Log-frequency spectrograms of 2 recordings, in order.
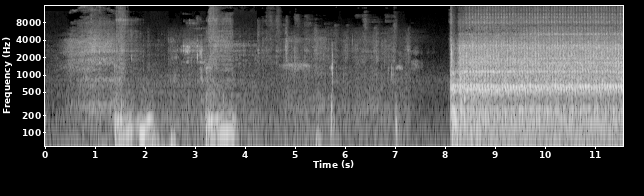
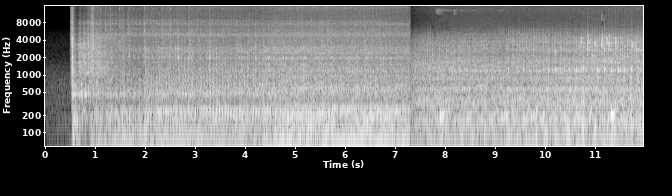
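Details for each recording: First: Suzuki 85 hp two-stroke outboard, around 1985 vintage, unused for six years, sparking: steady fast cranking at about three and a half turns a second never catches; fuel-starved, with the carburettor jets plugged. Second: Circa-1985 Suzuki 85 hp two-stroke outboard, unrun for 6 years, after clearing plugged carburetor jets: quick start, then a busy, steady buzz that holds without stumbling or dying; normal running.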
